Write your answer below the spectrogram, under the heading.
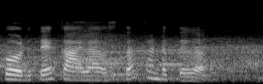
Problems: constant background noise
